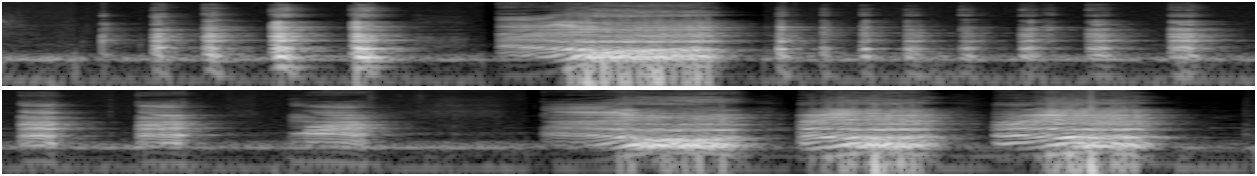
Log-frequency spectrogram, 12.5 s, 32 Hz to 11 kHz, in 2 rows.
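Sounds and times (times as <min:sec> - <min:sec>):
human voice imitating the rutting roar of an old red stag: 0:01.4 - 0:03.7, 0:05.4 - 0:08.2, 0:09.0 - 0:12.2.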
